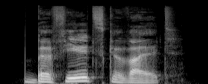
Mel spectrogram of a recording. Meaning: command, authority to give orders
- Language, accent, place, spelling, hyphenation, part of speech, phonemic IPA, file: German, Germany, Berlin, Befehlsgewalt, Be‧fehls‧ge‧walt, noun, /bəˈfeːlsɡəˌvalt/, De-Befehlsgewalt.ogg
